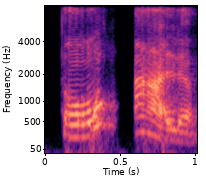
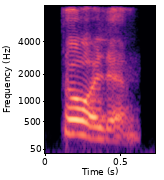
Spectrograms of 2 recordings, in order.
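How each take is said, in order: First: The o and a are said as separate syllables. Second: The o and a are squeezed quickly together. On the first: The speaker calls it right. "Eu falo toalha. ... O A fica só" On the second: The speaker calls it wrong. "Tinha que ser bem rapidinho"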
